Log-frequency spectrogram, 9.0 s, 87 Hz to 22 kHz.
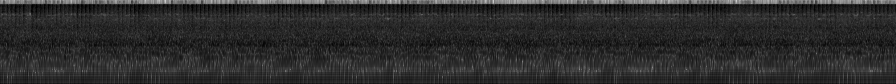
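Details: Free Yard Machines 21-inch self-propelled mower, primer-style engine about 10 years old, unused for over a year, first start: steady even single-cylinder buzz at constant speed, no misses or knocks; runs fine.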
